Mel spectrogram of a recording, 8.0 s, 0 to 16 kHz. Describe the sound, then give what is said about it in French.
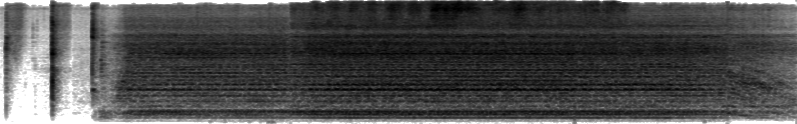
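Power sanding of wood before finishing, with 120-grit abrasive: a few sharp clicks, then a loud, steady whirring grind that starts about a second in and runs unbroken to the end. “donc ce que je vais faire maintenant, je vais commencer le ponçage pour qu'on puisse mettre la finition.”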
